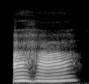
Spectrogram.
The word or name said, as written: aha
